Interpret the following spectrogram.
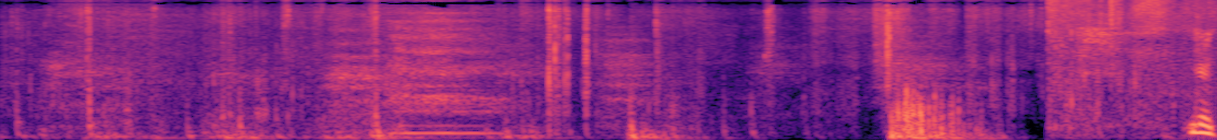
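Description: Footsteps crunching in snow on a mountain trail, an uneven step every half second or so, with a louder thump about four and a half seconds in.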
